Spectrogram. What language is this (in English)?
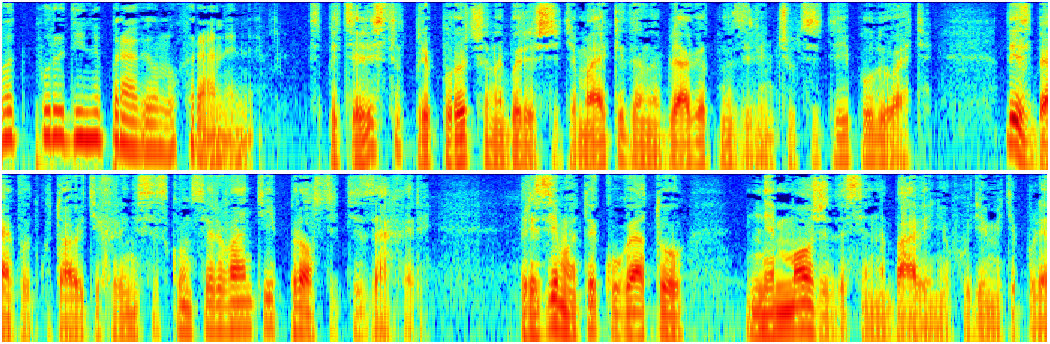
Bulgarian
